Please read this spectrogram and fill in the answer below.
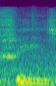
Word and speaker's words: Fiennes: And his name is Joseph Fiennes. I believe that's how you pronounce that. N-N-E-S is how you spell the name. Joseph Fiennes is how I pronounce it.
